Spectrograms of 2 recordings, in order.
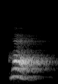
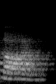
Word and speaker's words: car: The last r is not audible. Ka. It's not car. It's ka.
